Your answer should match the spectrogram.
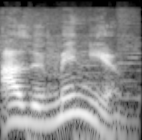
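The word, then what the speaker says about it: aluminium: world it's spelled a-l-u-m-i-n-i-u-m they pronounce it differently because they spell it differently why is that it's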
